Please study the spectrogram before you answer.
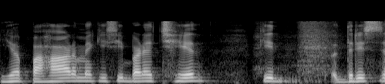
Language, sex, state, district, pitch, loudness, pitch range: Hindi, male, Jharkhand, Garhwa, 150 Hz, -18 LUFS, 145-155 Hz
